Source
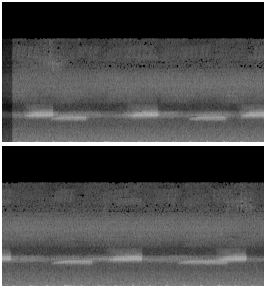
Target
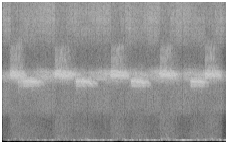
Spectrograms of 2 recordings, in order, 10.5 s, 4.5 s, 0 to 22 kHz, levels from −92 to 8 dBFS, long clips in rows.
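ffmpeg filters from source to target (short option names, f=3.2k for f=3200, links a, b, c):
-af "areverse,asoftclip=type=tanh:threshold=-23.5dB,aecho=1:1:238:0.531,asetrate=103194,aresample=44100,asubboost=boost=4.5:cutoff=59,aexciter=amount=10.9:drive=8.9:freq=4.3k,acontrast=86,afreqshift=430,volume=-6.5dB"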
